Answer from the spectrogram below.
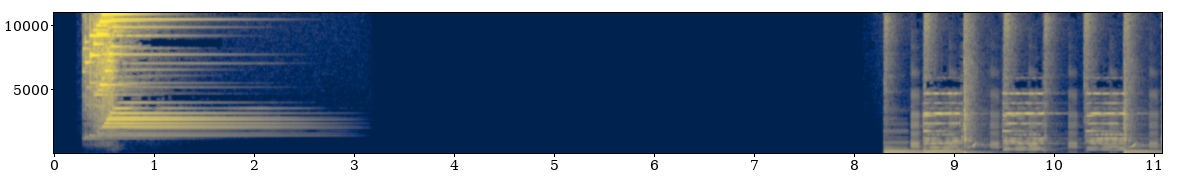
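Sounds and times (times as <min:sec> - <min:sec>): bright chime ringing: 0:00.3 - 0:02.8.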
